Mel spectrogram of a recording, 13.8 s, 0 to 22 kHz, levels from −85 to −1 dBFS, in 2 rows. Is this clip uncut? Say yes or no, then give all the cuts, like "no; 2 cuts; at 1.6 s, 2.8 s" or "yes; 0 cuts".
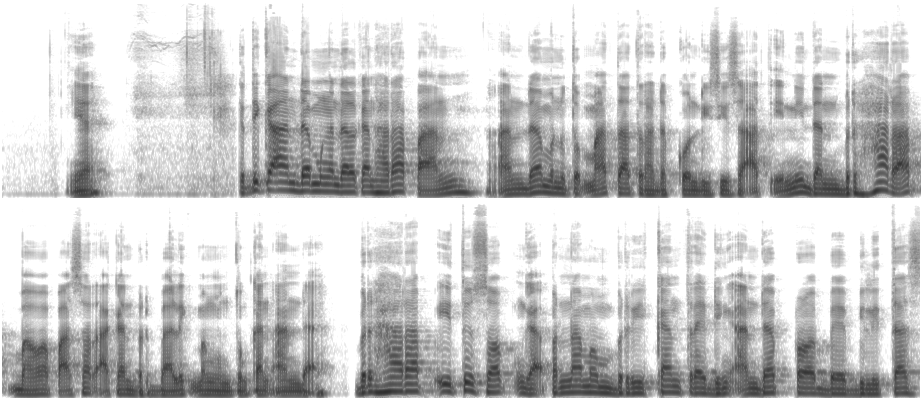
no; 2 cuts; at 1.7 s, 9.5 s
